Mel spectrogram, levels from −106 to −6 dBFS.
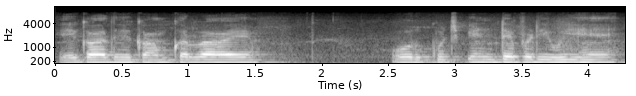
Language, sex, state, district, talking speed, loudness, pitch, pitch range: Hindi, male, Uttar Pradesh, Shamli, 170 wpm, -16 LUFS, 145 Hz, 145-150 Hz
